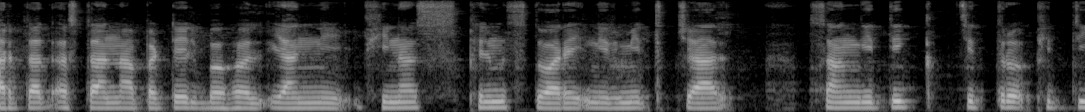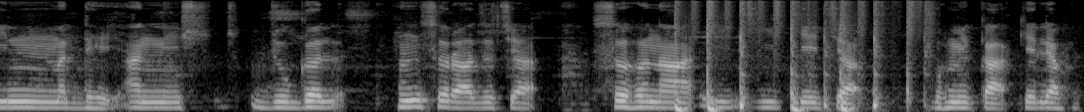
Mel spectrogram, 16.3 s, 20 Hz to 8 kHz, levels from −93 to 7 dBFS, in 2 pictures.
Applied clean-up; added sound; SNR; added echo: neural mask model RNNoise.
